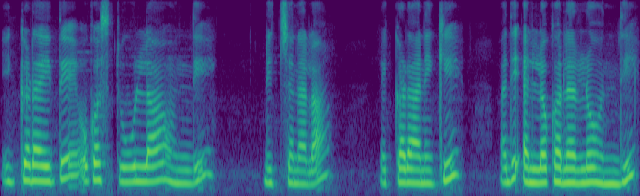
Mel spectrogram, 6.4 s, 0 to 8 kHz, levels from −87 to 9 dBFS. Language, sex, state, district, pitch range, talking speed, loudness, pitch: Telugu, female, Telangana, Hyderabad, 210-255 Hz, 105 wpm, -15 LUFS, 225 Hz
